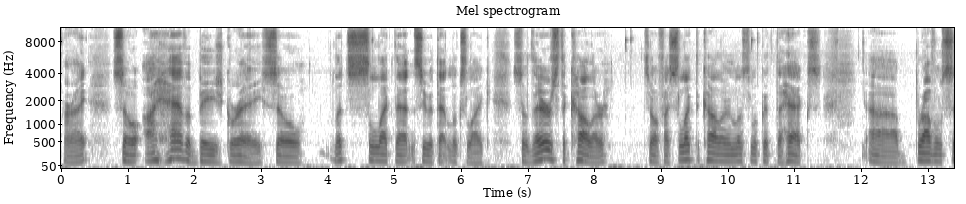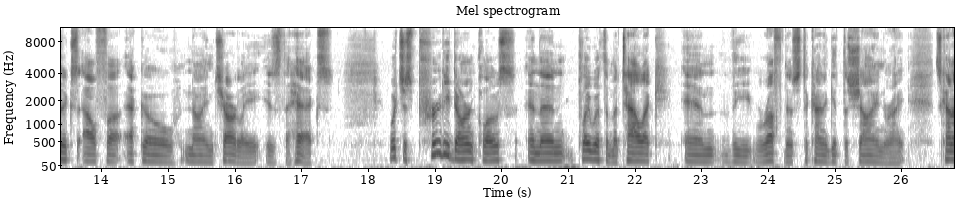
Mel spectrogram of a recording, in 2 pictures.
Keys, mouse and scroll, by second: 0.0-4.6 drag, 8.4 click, 24.1-26.7 middle drag.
